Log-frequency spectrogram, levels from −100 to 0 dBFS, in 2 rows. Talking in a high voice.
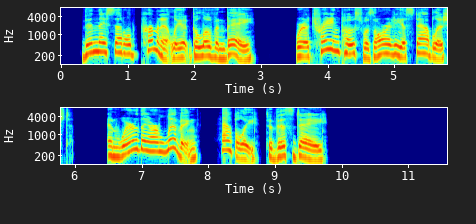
Yes: high, 210 Hz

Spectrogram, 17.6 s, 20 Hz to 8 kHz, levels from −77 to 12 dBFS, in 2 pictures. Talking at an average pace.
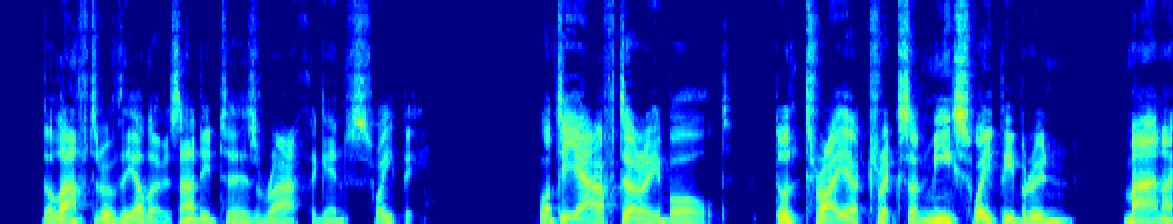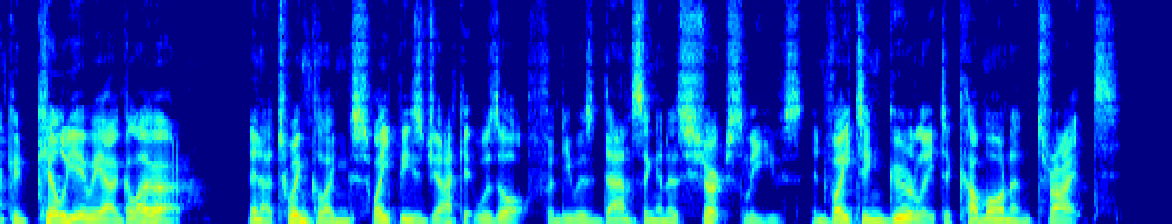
Yes: average, 190 wpm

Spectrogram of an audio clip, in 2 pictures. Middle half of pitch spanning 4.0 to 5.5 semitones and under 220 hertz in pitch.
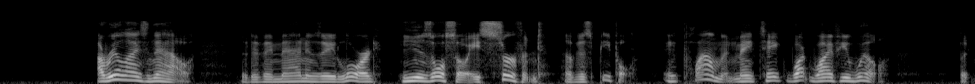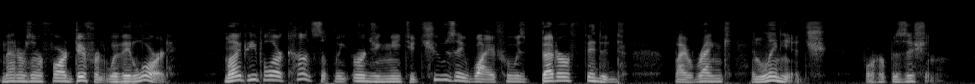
Yes: average, 4.6 semitones; medium, 140 Hz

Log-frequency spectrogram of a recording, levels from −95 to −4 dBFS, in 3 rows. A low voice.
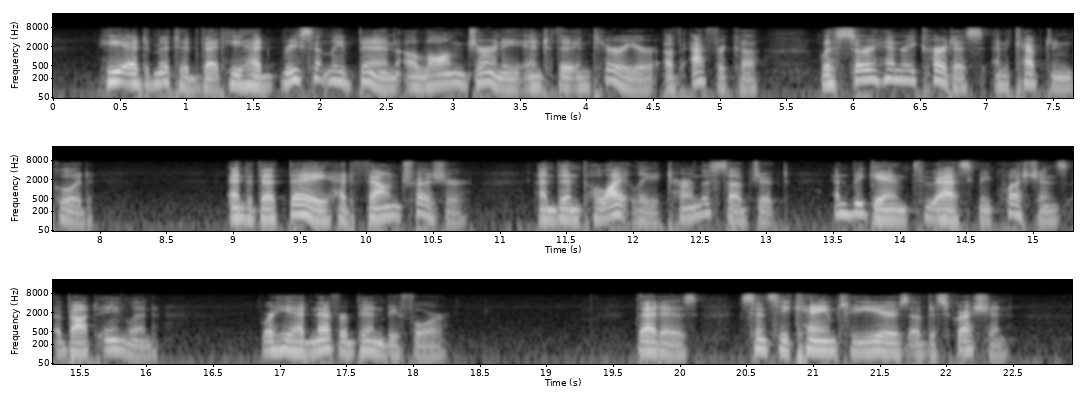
Yes: low, 120 Hz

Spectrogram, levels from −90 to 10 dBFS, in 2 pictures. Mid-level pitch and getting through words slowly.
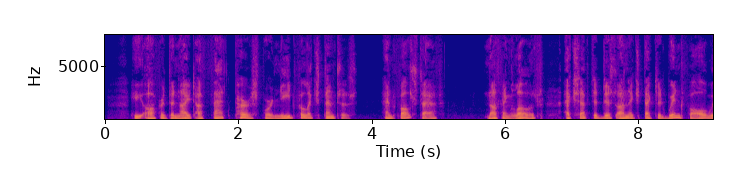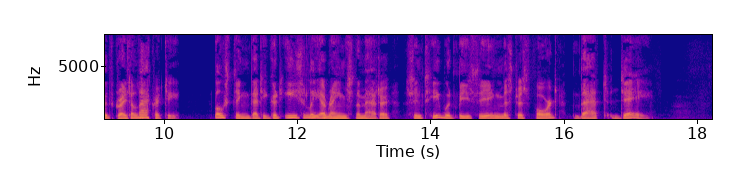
No: low, 110 Hz; slow, 125 wpm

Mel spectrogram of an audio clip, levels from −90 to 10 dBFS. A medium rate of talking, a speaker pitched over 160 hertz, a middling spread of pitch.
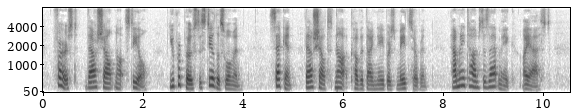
No: average, 160 wpm; medium, 185 Hz; wide, 6.5 semitones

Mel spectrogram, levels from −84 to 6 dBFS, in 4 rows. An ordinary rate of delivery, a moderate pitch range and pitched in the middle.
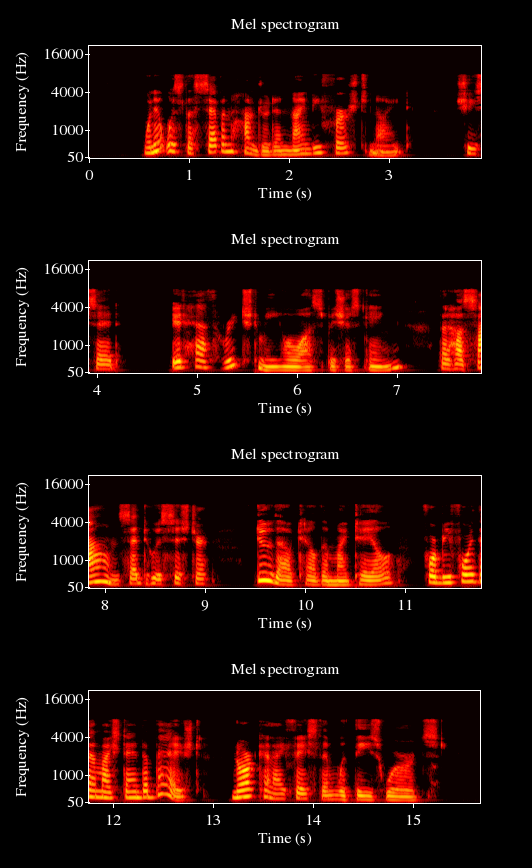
No: average, 170 wpm; wide, 8.0 semitones; medium, 170 Hz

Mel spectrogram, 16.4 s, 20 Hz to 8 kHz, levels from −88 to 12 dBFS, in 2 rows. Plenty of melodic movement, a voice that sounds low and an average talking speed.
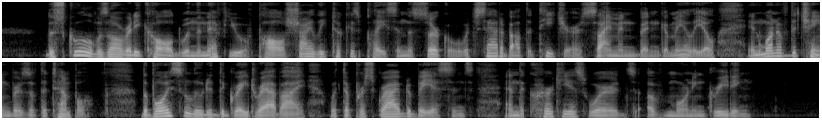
Yes: wide, 7.1 semitones; very low, 90 Hz; average, 185 wpm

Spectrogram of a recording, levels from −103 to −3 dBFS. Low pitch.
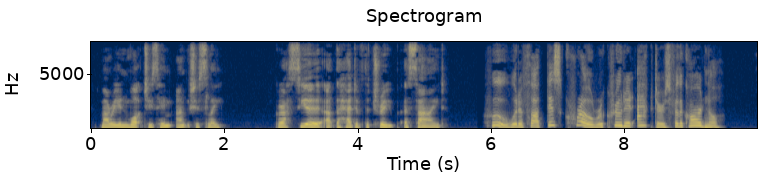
No: medium, 180 Hz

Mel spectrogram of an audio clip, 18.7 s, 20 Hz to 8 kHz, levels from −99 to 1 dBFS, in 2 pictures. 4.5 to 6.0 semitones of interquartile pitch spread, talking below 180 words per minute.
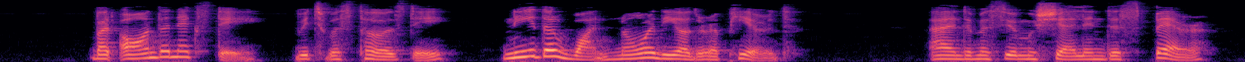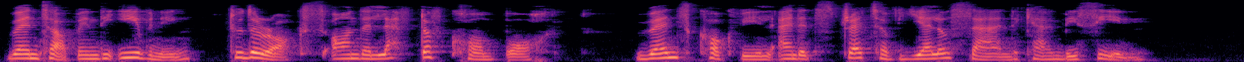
Yes: average, 5.1 semitones; average, 140 wpm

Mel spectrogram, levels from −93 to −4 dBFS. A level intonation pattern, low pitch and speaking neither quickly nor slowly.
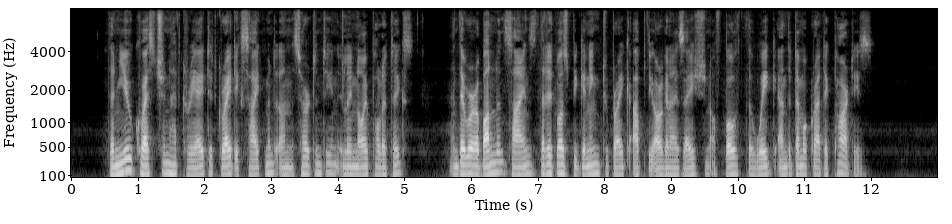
Yes: narrow, 2.3 semitones; low, 110 Hz; average, 155 wpm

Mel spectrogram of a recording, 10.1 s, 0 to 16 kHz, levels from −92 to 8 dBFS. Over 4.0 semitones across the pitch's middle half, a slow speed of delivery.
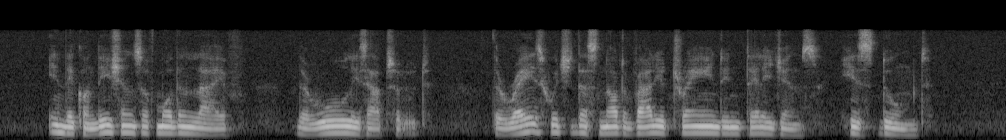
No: average, 2.7 semitones; slow, 120 wpm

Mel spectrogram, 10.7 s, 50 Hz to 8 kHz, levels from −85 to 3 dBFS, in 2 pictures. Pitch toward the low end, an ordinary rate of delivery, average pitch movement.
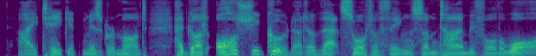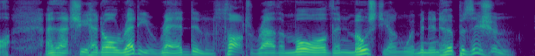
No: low, 115 Hz; fast, 215 wpm; average, 4.2 semitones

